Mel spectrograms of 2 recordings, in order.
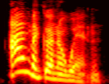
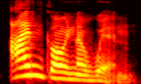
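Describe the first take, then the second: First: There is an extra 'a' sound added before 'gonna'. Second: There is no extra sound added before 'gonna'. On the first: The speaker calls it wrong. "again, it's that A sound" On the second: The speaker calls it right. "get rid of this extra sound. Just say"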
